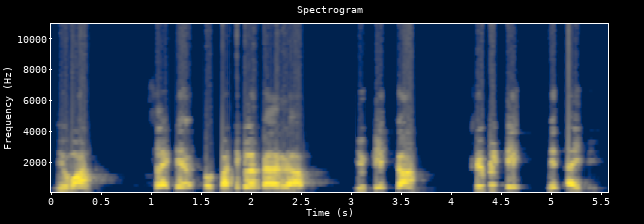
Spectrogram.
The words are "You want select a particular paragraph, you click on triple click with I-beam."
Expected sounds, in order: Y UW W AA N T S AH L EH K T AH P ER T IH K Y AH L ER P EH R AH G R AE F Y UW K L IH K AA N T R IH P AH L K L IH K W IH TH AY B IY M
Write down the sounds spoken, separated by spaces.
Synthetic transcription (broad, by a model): Y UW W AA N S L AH IH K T AH P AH T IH K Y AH L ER P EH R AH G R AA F Y UW K L IH K AA N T R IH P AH L K L IH K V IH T AY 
